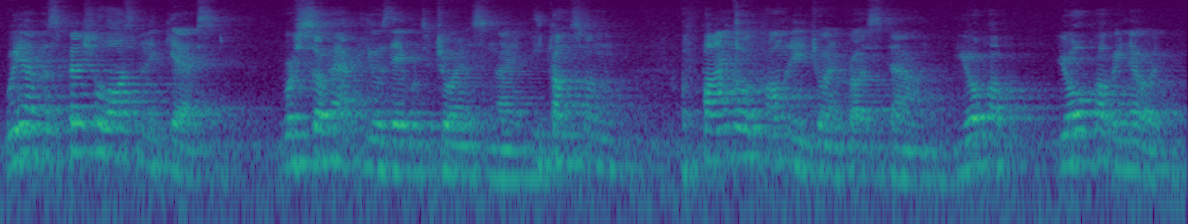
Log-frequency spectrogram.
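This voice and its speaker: A man's voice: fairly high pitch, lively intonation, brisk, lightly acted. Man playing a genial emcee, very echoey hall. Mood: genial, announcing. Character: genial male master of ceremonies introducing a comedian. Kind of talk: live dramatic script reading, stage announcement. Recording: distant echoey hall, faint noise.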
